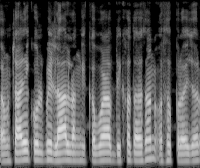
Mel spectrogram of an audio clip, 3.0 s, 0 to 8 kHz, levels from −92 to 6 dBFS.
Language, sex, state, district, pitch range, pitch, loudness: Bhojpuri, male, Uttar Pradesh, Deoria, 130-150 Hz, 140 Hz, -15 LUFS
